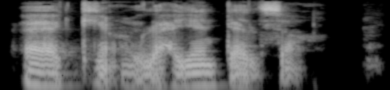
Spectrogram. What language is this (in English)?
Kabyle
